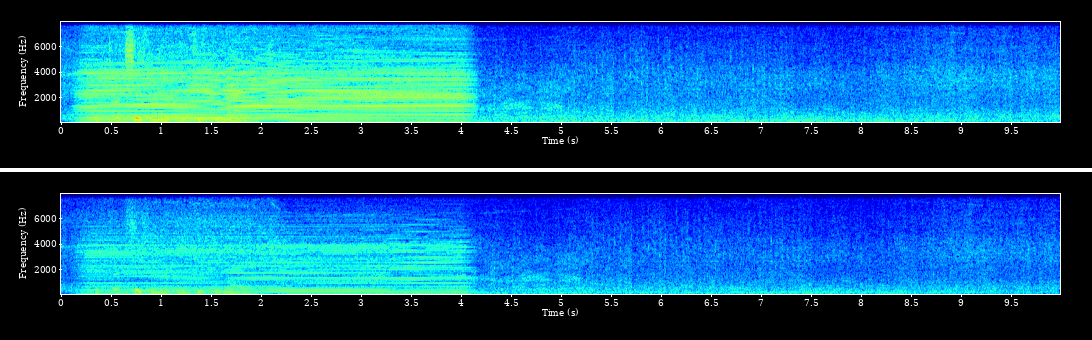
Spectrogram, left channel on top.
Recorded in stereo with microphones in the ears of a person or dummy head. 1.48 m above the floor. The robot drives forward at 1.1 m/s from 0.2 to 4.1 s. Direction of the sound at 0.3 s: 70° left (ahead or behind).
